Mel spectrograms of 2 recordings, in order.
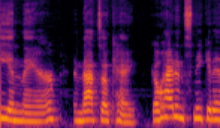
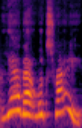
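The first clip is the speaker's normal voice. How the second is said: approving; 6 semitones higher than usual. Shown as a demonstration. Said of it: "look at words and say".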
